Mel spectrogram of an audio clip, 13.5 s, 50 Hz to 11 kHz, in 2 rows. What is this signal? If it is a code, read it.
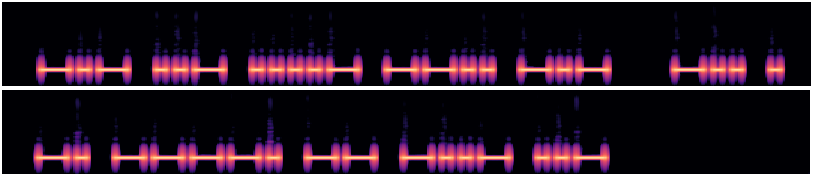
Morse code, heard as a keyed tone, about 15 wpm, 700 Hz. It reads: KU4ZK DE N9MXU
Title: USA Callsign DE Callsign - 5 Characters - 15wpm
